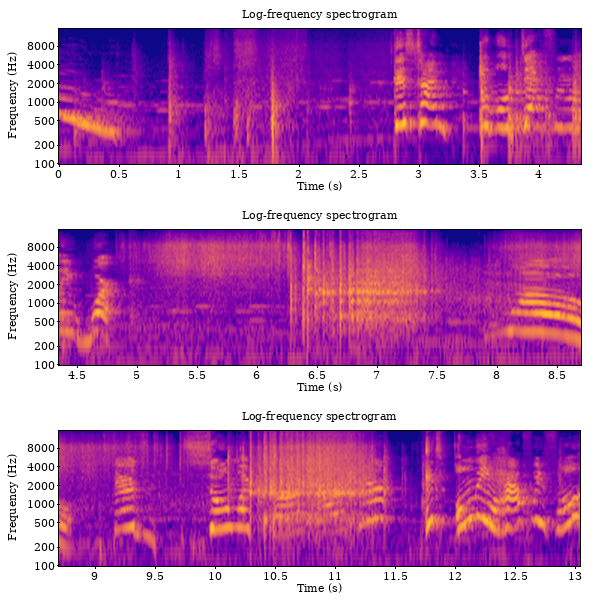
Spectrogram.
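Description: Handfuls of hard gumballs clattering into a clear plastic bowl in two longer bursts, with a few single clicks before them, over background music.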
